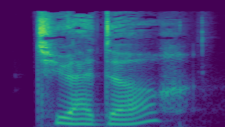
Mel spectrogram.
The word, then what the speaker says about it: tu adores: Tu adores. Tu adores. And don't pronounce the S at the end.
